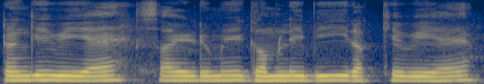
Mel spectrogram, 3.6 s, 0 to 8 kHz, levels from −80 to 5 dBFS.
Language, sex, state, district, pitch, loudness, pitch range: Hindi, male, Uttar Pradesh, Shamli, 155 Hz, -13 LUFS, 150-155 Hz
